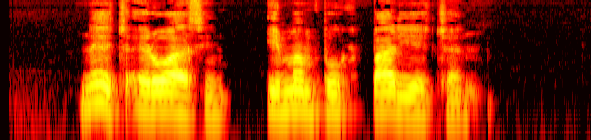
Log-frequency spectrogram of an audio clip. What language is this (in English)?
Western Highland Purepecha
